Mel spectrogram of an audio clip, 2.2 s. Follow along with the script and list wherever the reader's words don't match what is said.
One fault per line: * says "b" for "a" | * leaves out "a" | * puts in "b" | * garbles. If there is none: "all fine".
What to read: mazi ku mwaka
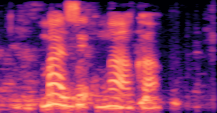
all fine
